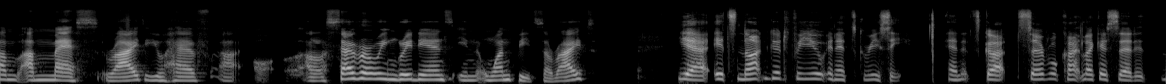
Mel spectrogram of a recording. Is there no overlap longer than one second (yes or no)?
yes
